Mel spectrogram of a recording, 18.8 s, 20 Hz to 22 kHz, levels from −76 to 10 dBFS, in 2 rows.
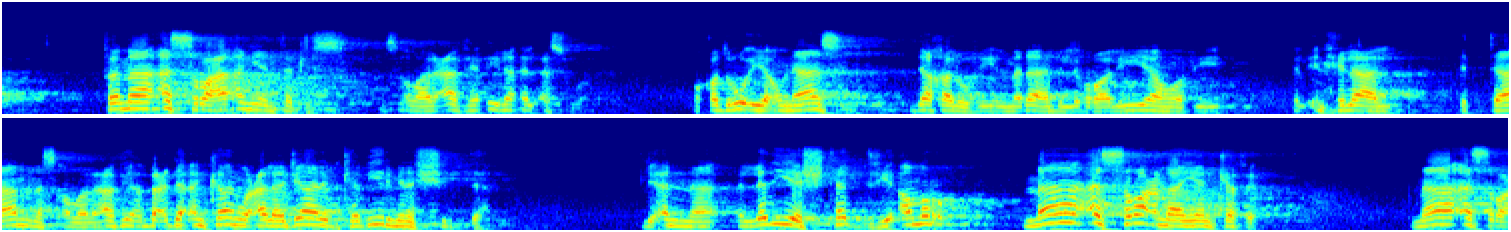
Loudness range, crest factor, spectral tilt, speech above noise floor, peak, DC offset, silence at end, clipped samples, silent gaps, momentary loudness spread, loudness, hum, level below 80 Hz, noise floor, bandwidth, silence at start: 5 LU; 18 dB; -5.5 dB/octave; 44 dB; 0 dBFS; under 0.1%; 0 s; under 0.1%; none; 18 LU; -17 LUFS; none; -42 dBFS; -61 dBFS; 7.8 kHz; 0 s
